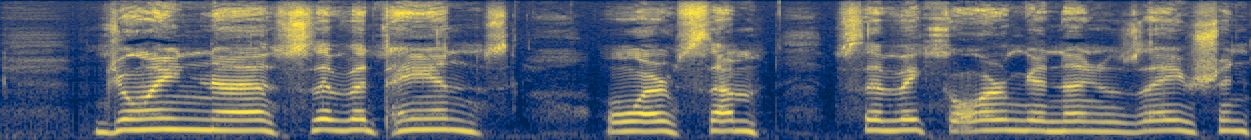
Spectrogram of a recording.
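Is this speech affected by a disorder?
Yes: cerebral palsy.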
